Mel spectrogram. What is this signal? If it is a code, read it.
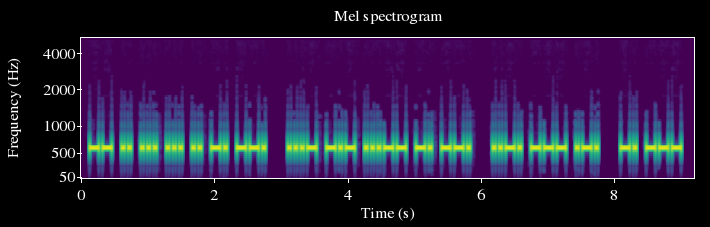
Morse code, heard as a keyed tone, about 25 wpm, 600 Hz. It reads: MISSING VK3NG FOR NO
